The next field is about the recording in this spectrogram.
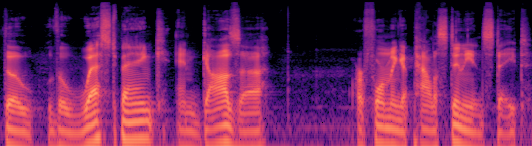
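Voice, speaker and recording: Deep-voiced man summarizing history. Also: takes it slowly, pushed and bright. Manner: thinks aloud with restarts, sums up and checks facts. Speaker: podcast co-host. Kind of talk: casual history discussion.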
